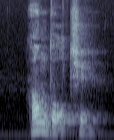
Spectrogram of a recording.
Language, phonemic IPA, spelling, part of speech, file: Dutch, /ˈhɑndəlcə/, handeltje, noun, Nl-handeltje.ogg
- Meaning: diminutive of handel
